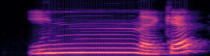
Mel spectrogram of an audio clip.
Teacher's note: نون مشدد، کاف لہاتیہ میں سے باریک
